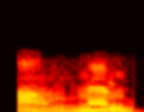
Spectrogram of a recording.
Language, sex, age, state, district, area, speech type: Tamil, female, 30-45, Tamil Nadu, Chennai, urban, conversation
